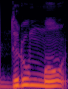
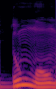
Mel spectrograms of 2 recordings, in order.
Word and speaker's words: Dumont: Kaique, Dumont é de Santos Dumont, com T mudo no final. O pessoal escreve Drummond. Não é Drummond, gente. Drummond é outro cara. É de Dumont mesmo.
